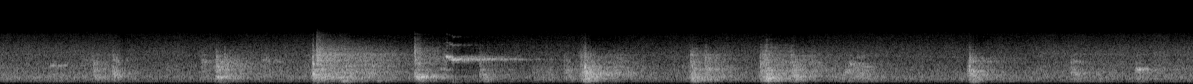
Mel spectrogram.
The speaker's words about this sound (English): It was during this period the ghost decided to make its presence known. And to our utter astonishment, we recorded the sound of it opening a door. But a door which doesn't exist.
